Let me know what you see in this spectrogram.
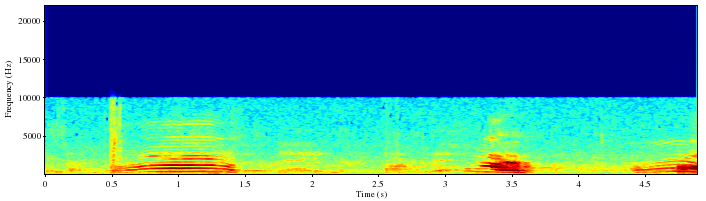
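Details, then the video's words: Snuggles, a female pet cat, angry and trying to get out after a bath: several loud meows, first a long one that bends upward, then shorter rising and falling cries, with a woman talking between them. "Talking Cat"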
